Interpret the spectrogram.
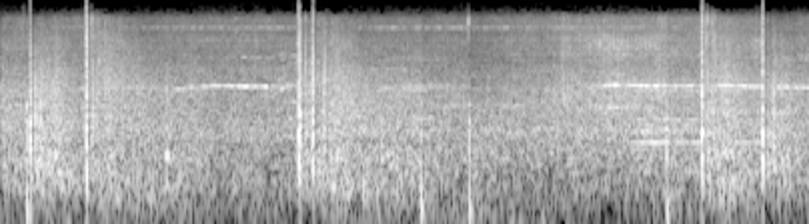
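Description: Aerial firework shells bursting: sharp bangs every second or so over a continuous rumble and crackle from the display.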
